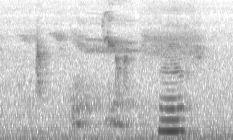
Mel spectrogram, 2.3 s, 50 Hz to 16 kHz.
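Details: Tame common hill myna flying free in an indoor bird room one November 18 morning. Soft clicks and faint chirps lead to a loud, steady, voice-like note held for about a quarter second near the end.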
